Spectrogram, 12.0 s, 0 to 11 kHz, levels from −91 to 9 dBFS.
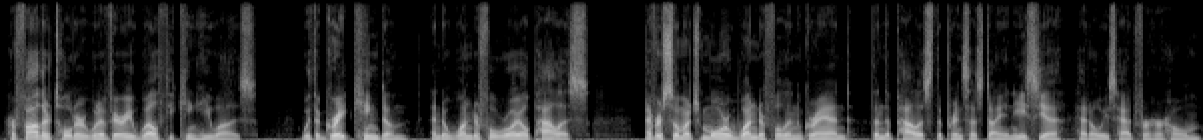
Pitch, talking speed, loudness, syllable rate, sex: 130 Hz, 195 wpm, -22 LUFS, 5.4 syllables/s, male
